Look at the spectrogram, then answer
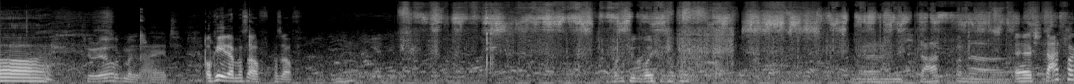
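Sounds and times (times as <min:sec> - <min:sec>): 
speech: 0:00.0 - 0:04.6, 0:06.1 - 0:07.7, 0:08.6 - 0:10.7
voice imitating bacon frying in a pan: 0:04.0 - 0:10.7.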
